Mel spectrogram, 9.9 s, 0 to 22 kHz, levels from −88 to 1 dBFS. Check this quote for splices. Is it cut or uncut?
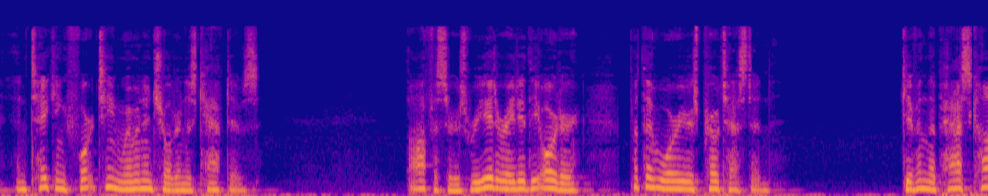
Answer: cut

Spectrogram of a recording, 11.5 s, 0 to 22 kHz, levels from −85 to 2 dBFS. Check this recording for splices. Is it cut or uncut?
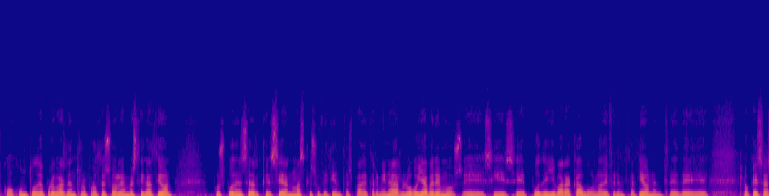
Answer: uncut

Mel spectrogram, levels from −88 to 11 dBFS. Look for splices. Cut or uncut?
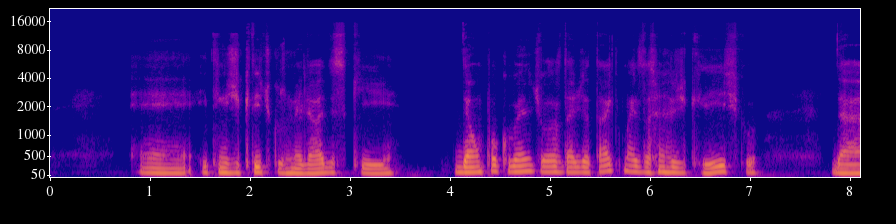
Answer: uncut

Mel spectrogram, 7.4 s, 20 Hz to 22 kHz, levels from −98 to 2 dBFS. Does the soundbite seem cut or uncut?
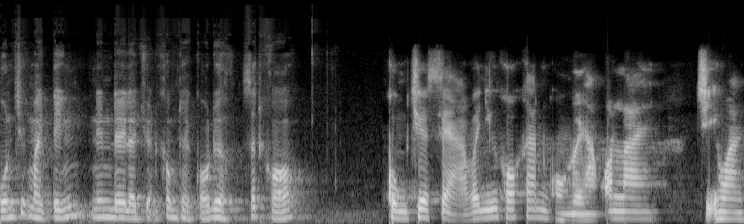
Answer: uncut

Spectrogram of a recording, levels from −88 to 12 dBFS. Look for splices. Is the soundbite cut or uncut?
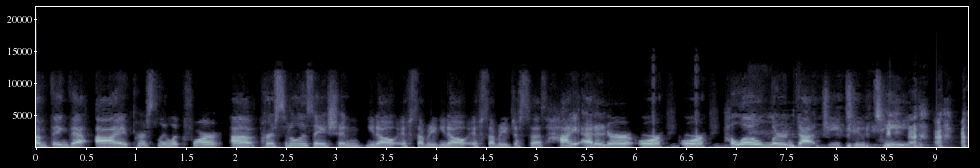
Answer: cut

